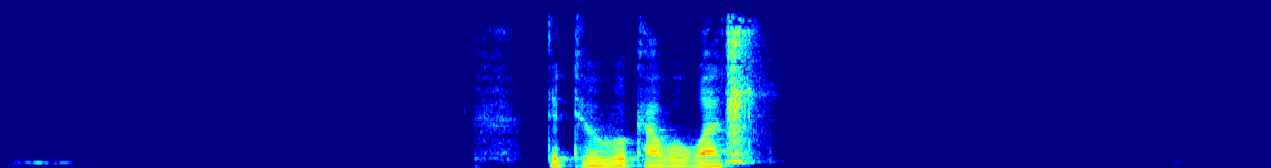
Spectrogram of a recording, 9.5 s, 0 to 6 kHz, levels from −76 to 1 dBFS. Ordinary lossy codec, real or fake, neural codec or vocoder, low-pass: AAC, 48 kbps; real; none; 5.4 kHz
